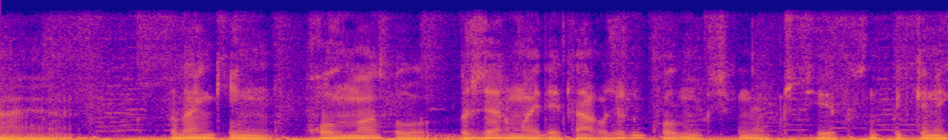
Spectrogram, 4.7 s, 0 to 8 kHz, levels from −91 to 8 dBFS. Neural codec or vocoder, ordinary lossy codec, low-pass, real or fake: autoencoder, 48 kHz, 128 numbers a frame, DAC-VAE, trained on Japanese speech; none; 7.2 kHz; fake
